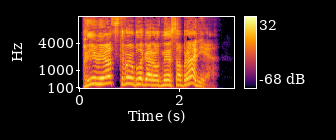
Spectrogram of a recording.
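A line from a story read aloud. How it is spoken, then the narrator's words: Mocking. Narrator (Russian): насмешливо произнес Лемон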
